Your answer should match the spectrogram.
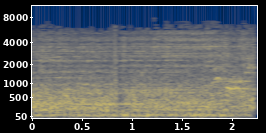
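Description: Loud, steady rumbling film sound effect of a giant ball rolling.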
